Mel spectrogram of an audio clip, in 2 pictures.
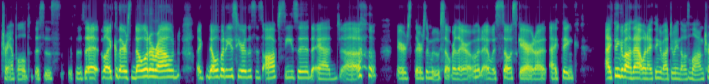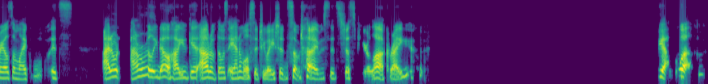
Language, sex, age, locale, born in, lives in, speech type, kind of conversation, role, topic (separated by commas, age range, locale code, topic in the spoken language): English, female, 35-39, en-US, United States, United States, conversation, unstructured, none, What’s a hobby that really shows who you are?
